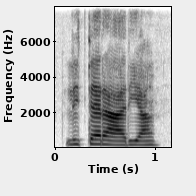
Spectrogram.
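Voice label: "literària", female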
